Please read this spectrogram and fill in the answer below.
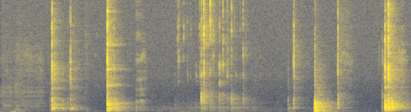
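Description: Kitchen handling noises: about five short, soft knocks and clatters as a stainless steel Thermomix mixing bowl is carried and brought over a plastic funnel and drinking glasses. The loudest comes near the end.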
